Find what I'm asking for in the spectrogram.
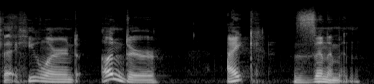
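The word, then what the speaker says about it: Zimmerman: It's with a Z. Zinnemann. – Zinnemann. Oh, God. It sounds like cinnamon. It sounds like... – I could go for some cinnamon rolls, though. – Zinnemann.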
